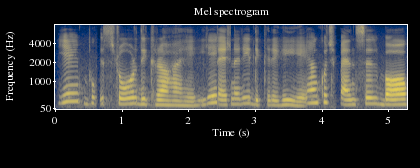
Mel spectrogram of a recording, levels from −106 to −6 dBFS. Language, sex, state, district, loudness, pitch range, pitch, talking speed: Hindi, female, Bihar, Jamui, -27 LUFS, 170-215 Hz, 190 Hz, 190 wpm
